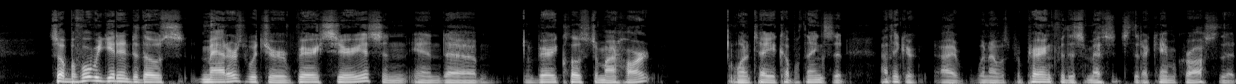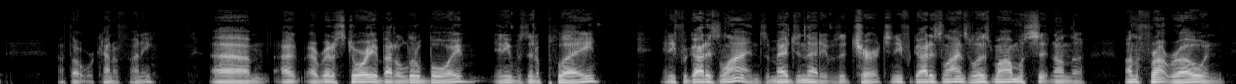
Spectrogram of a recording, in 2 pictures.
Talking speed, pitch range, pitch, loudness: 230 wpm, 95-110 Hz, 100 Hz, -19 LUFS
